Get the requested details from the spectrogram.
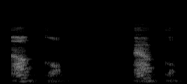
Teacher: এটা হচ্ছে হরফের একটা গুণ, যে এর মধ্যে একটা প্রতিধ্বনি হয়। · জিহ্বার গোড়া তার বরাবর তালুর সঙ্গে লাগাইয়া কি হবে, অফ উচ্চারিত হবে। কিভাবে পাই এই অফটা, যদি আমি যজন দিয়ে দিই তাইলেই বুঝবো, আক, আক। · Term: কলকলা, আকসাই লিসান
